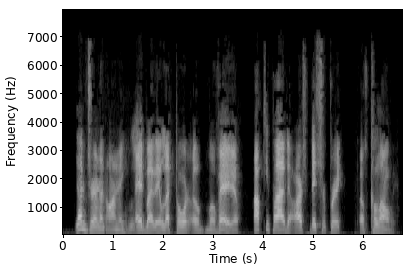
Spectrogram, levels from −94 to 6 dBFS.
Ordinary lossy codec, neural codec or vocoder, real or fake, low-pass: MP3, 32 kbps; codec, 16 kHz, 1 kbps, FunCodec, trained on Chinese and English, 50 frames a second; fake; 7.2 kHz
